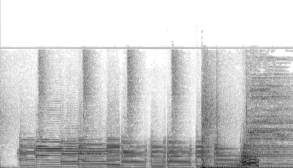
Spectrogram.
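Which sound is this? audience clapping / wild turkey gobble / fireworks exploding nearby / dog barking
dog barking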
